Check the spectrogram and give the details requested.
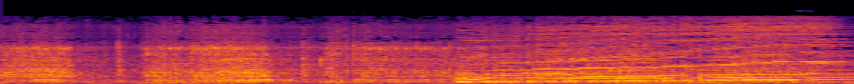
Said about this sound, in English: You swing the truck around the loading platform where you agreed to meet the Baron.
